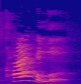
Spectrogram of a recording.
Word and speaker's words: Kamala: That's how you pronounce it. They said Kamala. It's Kamala.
